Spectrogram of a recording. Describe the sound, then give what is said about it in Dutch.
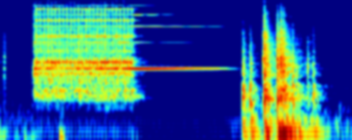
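A single loud telephone ring on an outgoing call to Leo Blokhuis lasts about a second and fades out, followed by a brief burst of clattering, rustling noise as the line picks up. “Dus eh, ik heb hem gebeld en ik heb even een gesprekje met hem gehad.”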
